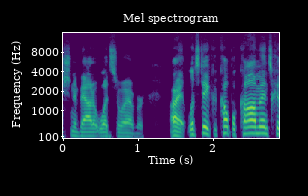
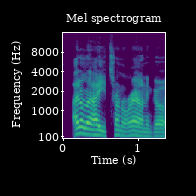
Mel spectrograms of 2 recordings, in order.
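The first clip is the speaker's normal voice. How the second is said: ordinary delivery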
